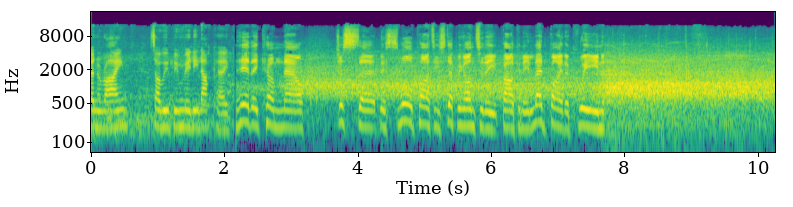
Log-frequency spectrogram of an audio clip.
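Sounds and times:
speech: 0.0s - 8.0s
large crowd roaring and cheering as the Queen appears on the balcony: 2.3s - 10.2s.

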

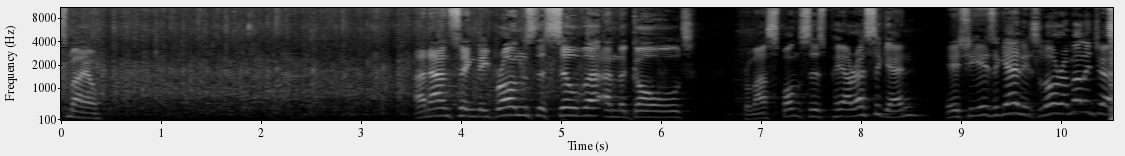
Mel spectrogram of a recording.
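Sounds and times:
speech: 0.0s - 0.6s, 3.5s - 10.5s
audience applause at an awards ceremony: 0.0s - 5.2s.

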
